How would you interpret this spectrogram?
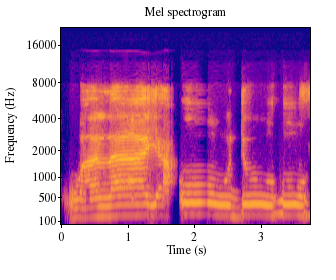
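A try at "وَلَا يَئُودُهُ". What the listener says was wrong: Du-nya pendek, Bu. Nih dengerin ya, Bu ya.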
